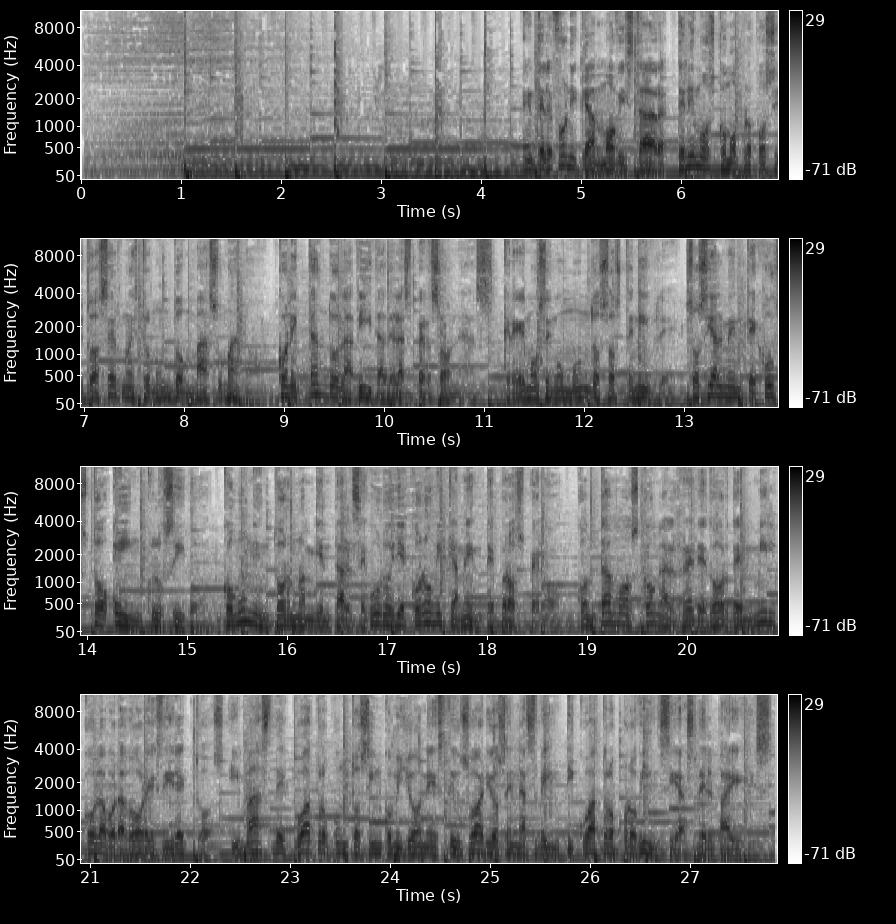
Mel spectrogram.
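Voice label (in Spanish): corporativo, Venezuela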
